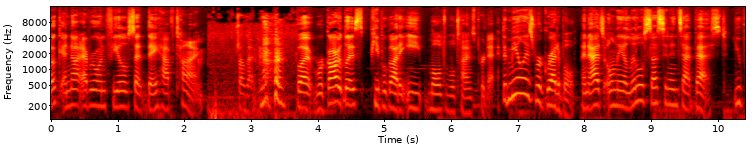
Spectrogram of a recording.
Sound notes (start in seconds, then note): 3.1 chuckles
